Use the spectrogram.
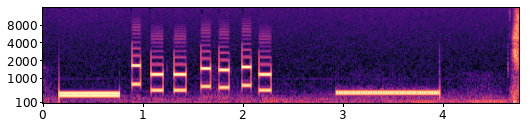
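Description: Telephone dialing in the video game Stardew Valley: a short tone, then a quick run of seven or so beeping keypad digits, followed by a longer steady tone, all clean and synthetic.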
